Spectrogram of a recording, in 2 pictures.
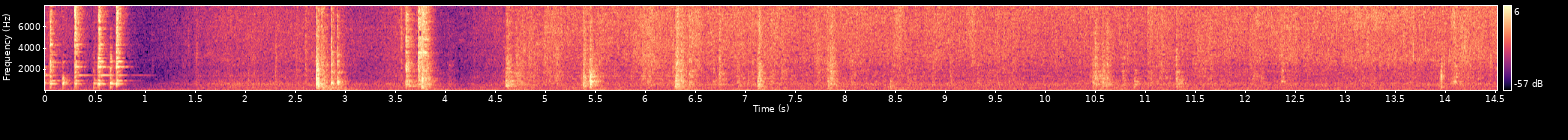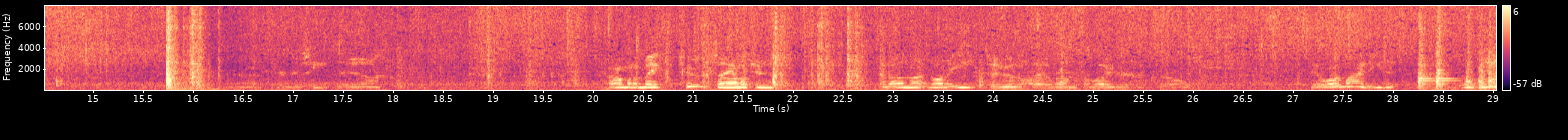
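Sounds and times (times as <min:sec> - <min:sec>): spatula knocking on pan: 0:00.0 - 0:00.9, 0:28.2 - 0:29.0
food sizzling in a skillet: 0:00.0 - 0:29.0
spatula scraping and tapping: 0:04.6 - 0:08.6, 0:13.9 - 0:14.8.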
